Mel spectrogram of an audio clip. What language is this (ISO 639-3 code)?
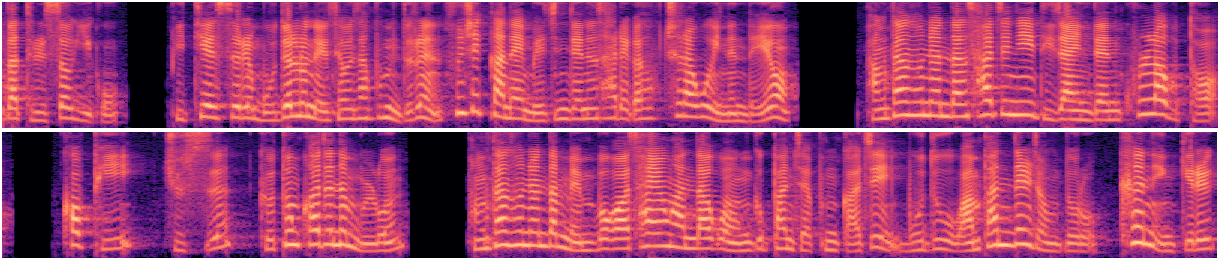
kor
